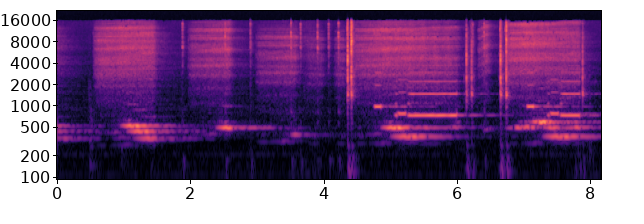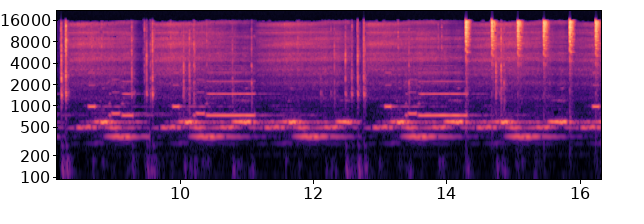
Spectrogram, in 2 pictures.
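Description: Breathy, pipe-like synth patch ('Breathing Swing Pipes' in Omnisphere) being auditioned: a few short note phrases first, then from about four seconds in a repeating multi-note melody loop. Sharp computer mouse and keyboard clicks sound over it.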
